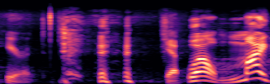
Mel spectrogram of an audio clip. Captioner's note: laughs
